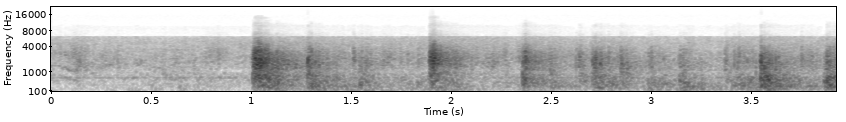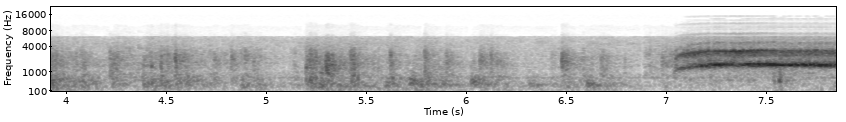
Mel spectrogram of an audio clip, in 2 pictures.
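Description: Men scuffle and grapple in a fistfight.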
